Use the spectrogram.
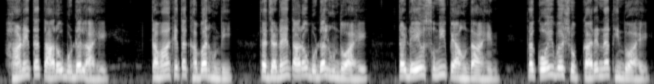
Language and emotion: Sindhi, neutral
